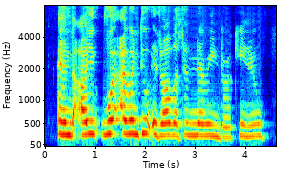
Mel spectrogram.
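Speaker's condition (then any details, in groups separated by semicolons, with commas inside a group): Cerebral palsy; affects speech, mouth and face, drooling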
